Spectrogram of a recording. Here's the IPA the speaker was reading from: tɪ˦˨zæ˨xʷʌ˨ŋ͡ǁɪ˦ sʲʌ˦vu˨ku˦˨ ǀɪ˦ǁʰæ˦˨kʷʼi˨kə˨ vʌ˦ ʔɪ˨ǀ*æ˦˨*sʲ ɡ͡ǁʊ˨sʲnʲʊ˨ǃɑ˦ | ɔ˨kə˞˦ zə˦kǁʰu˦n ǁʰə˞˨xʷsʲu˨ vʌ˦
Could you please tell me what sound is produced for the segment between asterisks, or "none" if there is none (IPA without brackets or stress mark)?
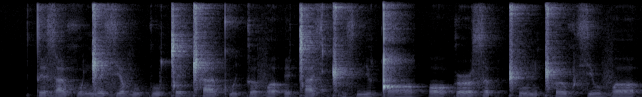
æ˦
